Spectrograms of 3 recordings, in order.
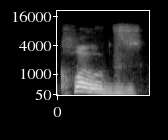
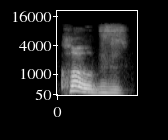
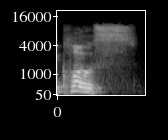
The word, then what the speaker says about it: clothes: clothes. You don't say close, you clo say clothes. You go from a th to a z.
